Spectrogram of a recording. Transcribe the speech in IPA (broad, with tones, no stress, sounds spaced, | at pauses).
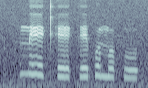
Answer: m eː˦˨ kʰ eː˨ k e˨˦ p ʊ˦˨ m o˨ k u˨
